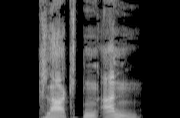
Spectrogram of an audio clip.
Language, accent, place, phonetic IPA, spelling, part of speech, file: German, Germany, Berlin, [ˌklaːktn̩ ˈan], klagten an, verb, De-klagten an.ogg
- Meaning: inflection of anklagen: 1. first/third-person plural preterite 2. first/third-person plural subjunctive II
